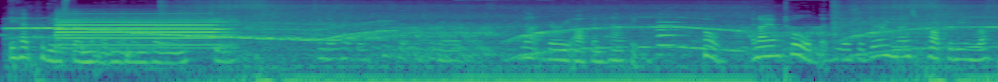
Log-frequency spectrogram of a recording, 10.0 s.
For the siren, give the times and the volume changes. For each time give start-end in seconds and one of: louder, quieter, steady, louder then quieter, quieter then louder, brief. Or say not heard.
0.0-9.9 quieter.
